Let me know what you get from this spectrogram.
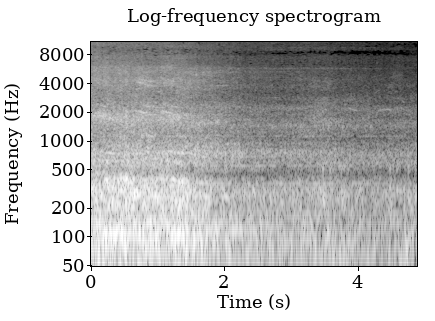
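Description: SBB ETR 610 electric train passing through at speed, its last cars rushing by close at hand. The noise fades steadily from about a second and a half in as the train draws away.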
